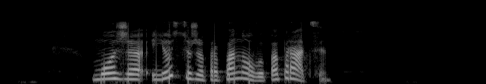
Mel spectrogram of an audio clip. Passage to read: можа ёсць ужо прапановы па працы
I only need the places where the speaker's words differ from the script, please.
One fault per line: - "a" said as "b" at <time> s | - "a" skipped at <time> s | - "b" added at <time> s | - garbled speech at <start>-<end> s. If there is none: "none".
none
